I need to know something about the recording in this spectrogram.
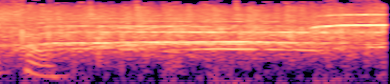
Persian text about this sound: خب کسایی که موافقن دست بزنن.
